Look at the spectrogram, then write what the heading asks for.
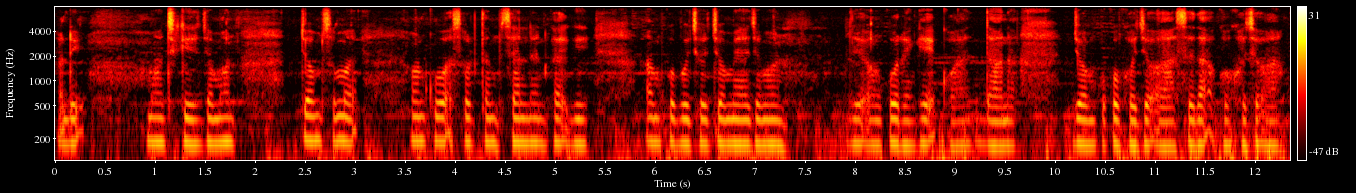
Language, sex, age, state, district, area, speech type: Santali, female, 18-30, West Bengal, Paschim Bardhaman, rural, spontaneous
